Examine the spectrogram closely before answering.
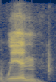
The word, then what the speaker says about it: Nguyen: Yeah, I was told it was pronounced Win.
